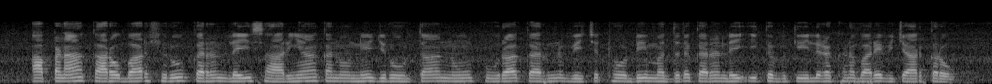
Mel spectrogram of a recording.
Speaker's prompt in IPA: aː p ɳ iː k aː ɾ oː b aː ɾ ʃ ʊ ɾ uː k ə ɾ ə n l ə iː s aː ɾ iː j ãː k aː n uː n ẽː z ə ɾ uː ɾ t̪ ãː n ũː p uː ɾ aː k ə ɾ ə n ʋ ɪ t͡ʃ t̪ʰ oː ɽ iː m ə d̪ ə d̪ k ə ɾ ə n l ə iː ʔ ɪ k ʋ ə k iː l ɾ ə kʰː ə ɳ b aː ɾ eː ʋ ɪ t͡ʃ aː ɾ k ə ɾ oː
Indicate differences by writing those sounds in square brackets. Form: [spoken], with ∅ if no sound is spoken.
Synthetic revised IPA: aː p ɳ [aː] k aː ɾ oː b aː ɾ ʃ ʊ ɾ uː k ə ɾ ə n l ə iː s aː ɾ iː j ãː k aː n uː n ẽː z ə ɾ uː ɾ t̪ ãː n ũː p uː ɾ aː k ə ɾ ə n ʋ ɪ t͡ʃ t̪ʰ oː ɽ iː m ə d̪ ə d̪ k ə ɾ ə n l ə iː ʔ ɪ k ʋ ə k iː l ɾ ə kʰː ə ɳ b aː ɾ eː ʋ ɪ t͡ʃ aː ɾ k ə ɾ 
